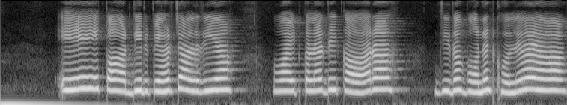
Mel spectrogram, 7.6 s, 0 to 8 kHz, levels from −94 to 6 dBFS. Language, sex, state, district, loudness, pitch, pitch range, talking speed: Punjabi, female, Punjab, Kapurthala, -12 LUFS, 300 Hz, 285-315 Hz, 135 wpm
